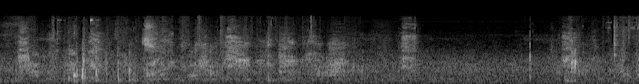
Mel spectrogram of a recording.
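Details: Rescue puppy Oliver, a Pug, Pekingese and Shih Tzu mix, meets the pack; short yelps and whiny cries come in bursts over shuffling paws and soft human speech, then a quieter stretch.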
